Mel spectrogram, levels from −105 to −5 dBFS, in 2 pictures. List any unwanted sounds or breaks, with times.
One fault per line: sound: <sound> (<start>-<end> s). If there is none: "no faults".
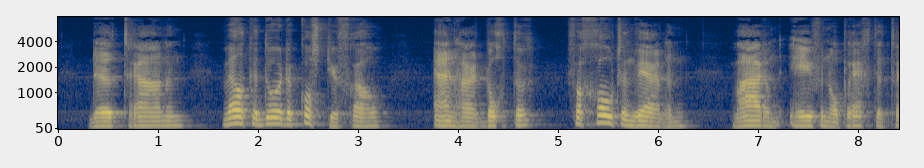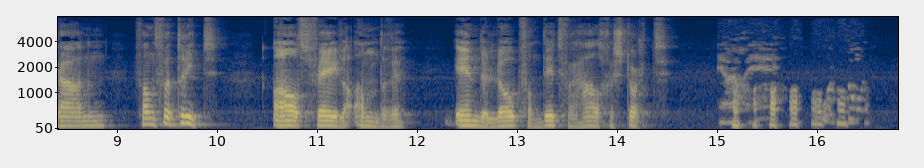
sound: laugh (15.0-16.5 s)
